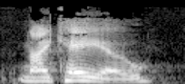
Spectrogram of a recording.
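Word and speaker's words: Nikeo (νίκη): Nike, N-I-K-E. Look it up. It's actually pronounced Nikeo, but in the English it's spelled N-I-K-E.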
